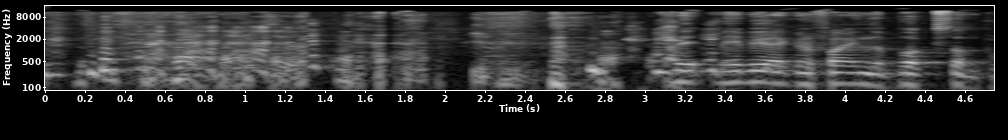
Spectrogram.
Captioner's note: Committee laughing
